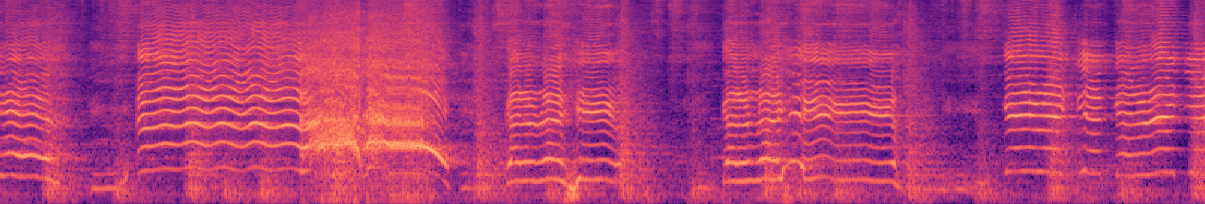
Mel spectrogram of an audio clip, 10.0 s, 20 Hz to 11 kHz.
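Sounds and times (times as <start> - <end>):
man singing gospel: 0.0 - 10.0
shouting: 1.2 - 3.8.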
